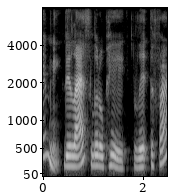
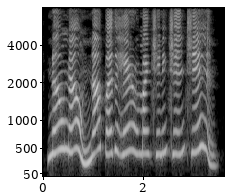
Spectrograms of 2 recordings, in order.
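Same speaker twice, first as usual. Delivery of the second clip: much higher little pig voice; 12 semitones higher than usual. A narrator's reading. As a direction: squeal it back as the little pig. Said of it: "and said".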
